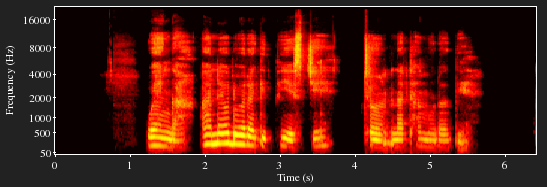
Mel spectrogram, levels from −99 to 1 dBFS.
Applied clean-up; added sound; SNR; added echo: neural mask model Resemble Enhance denoiser.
